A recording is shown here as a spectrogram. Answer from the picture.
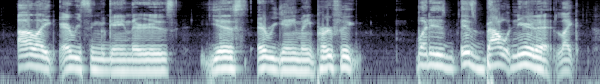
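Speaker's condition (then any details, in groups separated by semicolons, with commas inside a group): No condition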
